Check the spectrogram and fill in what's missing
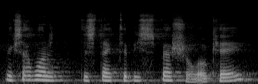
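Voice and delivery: high and very soft, near tears; tearing up. A narrator's reading. Wife whose special night is spoiled, tearing up. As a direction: plead softly, voice small and hurt. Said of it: "tearing up".

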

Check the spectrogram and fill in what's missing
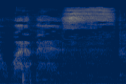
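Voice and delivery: soft unvoiced whisper, slowly. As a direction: breathe it out as a slow whisper. Whispered, then repeated aloud.

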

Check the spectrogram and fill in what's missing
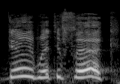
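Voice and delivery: high, slow whiny dude voice; hammed-up whiny complaint; mock annoyed fan. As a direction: imitate a complaining listener. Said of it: "giving me shit".

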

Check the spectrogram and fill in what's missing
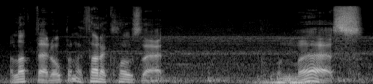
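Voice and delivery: ordinary talk

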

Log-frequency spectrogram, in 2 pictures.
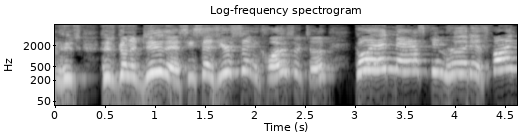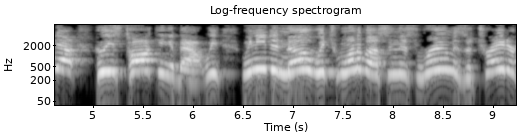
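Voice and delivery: urgent insistence. Retold or imitated. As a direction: press him hard to go ask. Peter urging John to ask.

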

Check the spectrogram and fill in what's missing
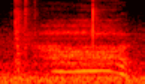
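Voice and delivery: long, soft gasp; breathy gasp. A narrator's reading. Toucan straining with his party load, soft gasp. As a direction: suck in air before speaking.

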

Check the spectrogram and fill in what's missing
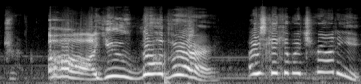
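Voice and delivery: loud, high-pitched whining outburst; frustrated wail. Real, not acted. Player just can't get Girardi, frustrated wail.

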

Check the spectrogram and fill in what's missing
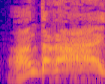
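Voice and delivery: high shouted tsukkomi; comic retort. Retold or imitated. Nakamoto blurting at the masseuse, high shouted surprise. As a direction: yell the punchline in disbelief. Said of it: "思わず中本が言ってもうたら".

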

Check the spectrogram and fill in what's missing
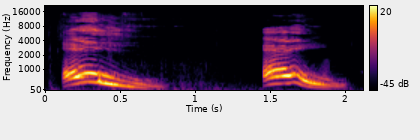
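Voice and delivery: loud, high startled exclamation; surprised gasp. Real, not acted. Streamer reacting to an unexpected drop, loudly surprised. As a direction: blurt it out, caught off guard.

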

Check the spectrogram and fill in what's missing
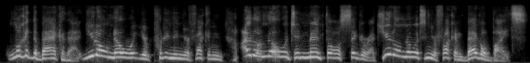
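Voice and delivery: fed-up comic tirade, pitched high; exasperated rant. Real, not acted. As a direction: rant at the clueless complainer, worked up. Exasperated rant about the lawsuit.

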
